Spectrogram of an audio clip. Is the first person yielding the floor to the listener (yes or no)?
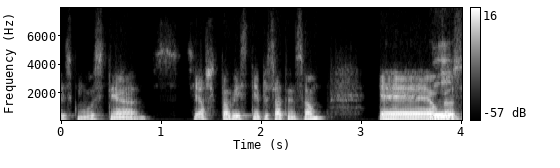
no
